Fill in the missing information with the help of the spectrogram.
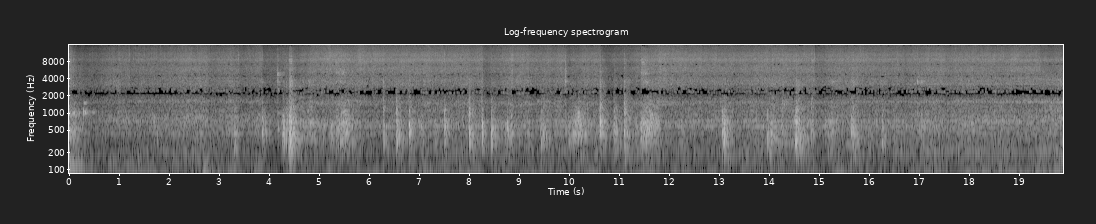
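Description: Pot simmering on a gas stove: a steady hiss throughout, with scattered knocks and clinks of utensils against the aluminium pot from about four seconds in.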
